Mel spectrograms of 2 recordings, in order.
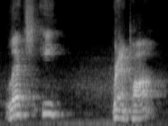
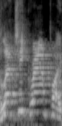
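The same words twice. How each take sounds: First: There is a pause before grandpa. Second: It is said with no pause before grandpa.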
